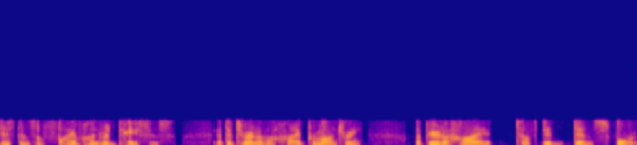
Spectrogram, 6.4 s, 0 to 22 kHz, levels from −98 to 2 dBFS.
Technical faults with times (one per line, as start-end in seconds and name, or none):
0.00-6.38 G.723.1 codec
